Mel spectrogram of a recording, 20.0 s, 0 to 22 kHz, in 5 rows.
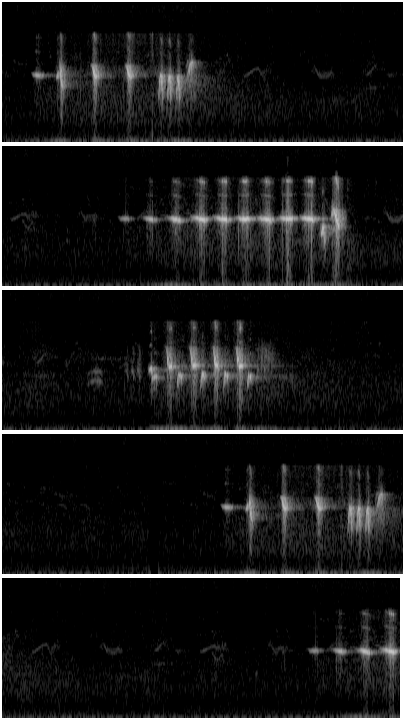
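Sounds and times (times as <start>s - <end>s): bird chirping: 0.3s - 2.0s, 5.2s - 7.5s, 8.9s - 10.8s, 14.2s - 16.0s, 19.1s - 20.0s.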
